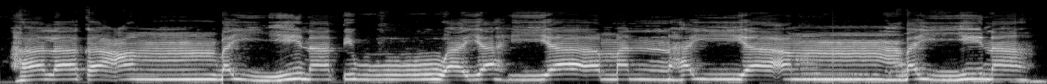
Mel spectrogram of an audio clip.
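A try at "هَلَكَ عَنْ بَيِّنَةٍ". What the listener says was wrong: H kecilnya kurang bunyi bunda. Ha nih ada dua ha kecil. Tegaskan lagi bunyi hnya.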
